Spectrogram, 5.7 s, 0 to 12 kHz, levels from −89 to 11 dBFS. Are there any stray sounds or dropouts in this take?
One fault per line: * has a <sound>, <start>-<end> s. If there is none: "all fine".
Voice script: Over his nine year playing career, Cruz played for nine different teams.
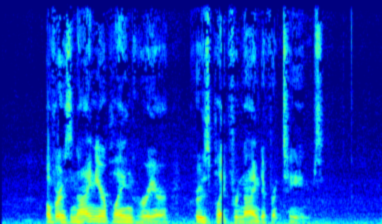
* has a dropout, 3.3-3.4 s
